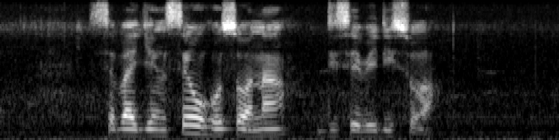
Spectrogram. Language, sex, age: Southern Sotho, male, 19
